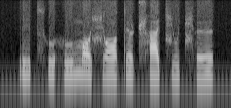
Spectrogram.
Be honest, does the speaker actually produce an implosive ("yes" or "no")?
no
